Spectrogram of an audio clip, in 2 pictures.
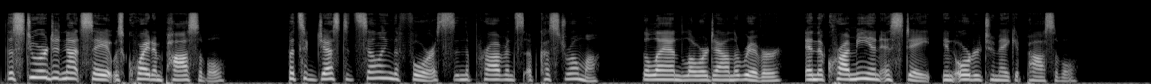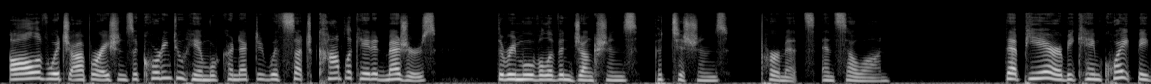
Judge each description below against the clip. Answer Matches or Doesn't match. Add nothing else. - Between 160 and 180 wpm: Matches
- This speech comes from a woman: Matches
